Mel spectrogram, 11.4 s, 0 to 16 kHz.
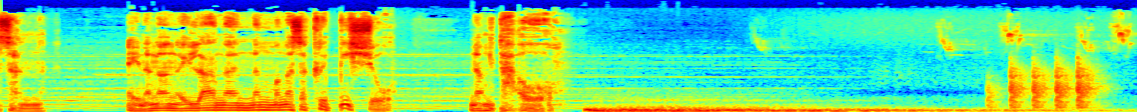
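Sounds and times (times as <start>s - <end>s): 
speech: 0.0s - 0.6s, 1.3s - 4.1s, 4.7s - 5.7s
low rumbling drone: 5.8s - 11.3s
quick firm knocks on a door: 9.9s - 11.3s.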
